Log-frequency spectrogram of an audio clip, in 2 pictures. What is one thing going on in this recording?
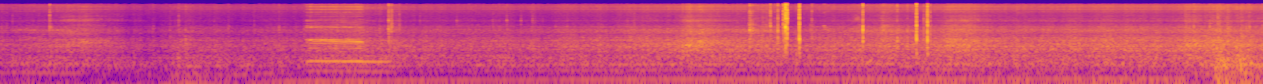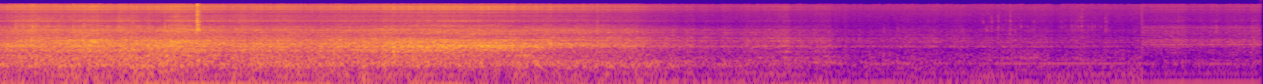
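Tyres roll on the road with a steady rushing noise.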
